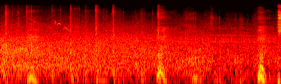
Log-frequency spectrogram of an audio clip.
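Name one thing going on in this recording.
Footsteps crunch slowly through deep snow.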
